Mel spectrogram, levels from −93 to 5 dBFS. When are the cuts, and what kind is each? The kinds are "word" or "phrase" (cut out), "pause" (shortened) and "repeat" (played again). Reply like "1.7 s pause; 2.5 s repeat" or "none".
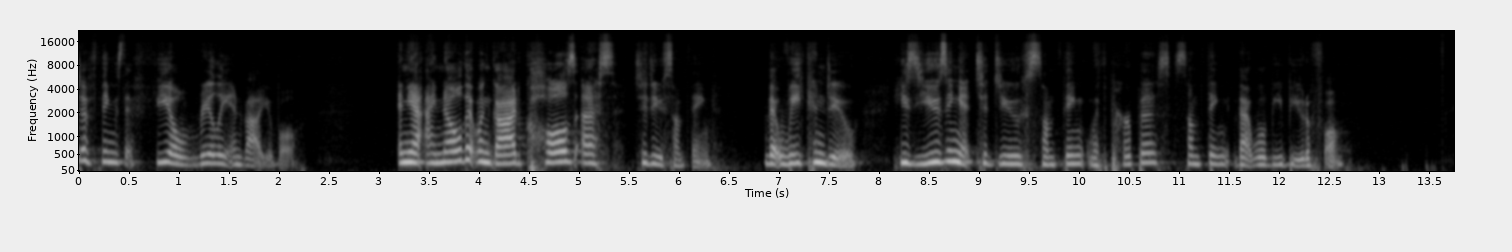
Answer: none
